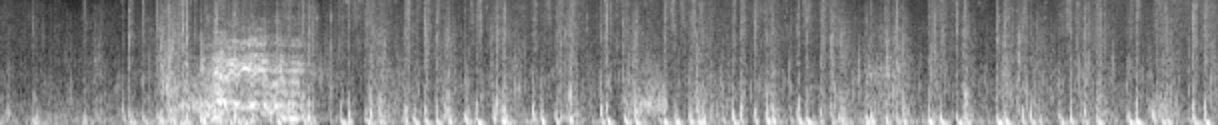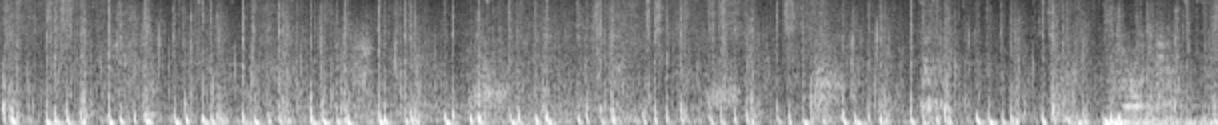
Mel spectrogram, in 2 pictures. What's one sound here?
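A horse gallops with rapid hoofbeats on a dirt path.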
